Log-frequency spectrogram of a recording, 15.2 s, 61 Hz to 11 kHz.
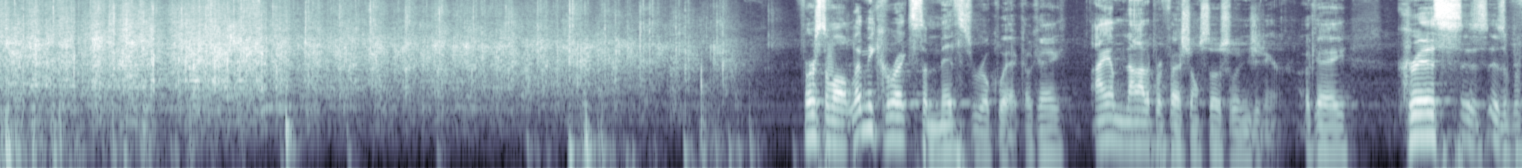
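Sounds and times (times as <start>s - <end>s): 
audience applause welcoming a speaker: 0.0s - 7.6s
louder individual claps: 0.0s - 7.8s
speech: 8.1s - 15.2s.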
